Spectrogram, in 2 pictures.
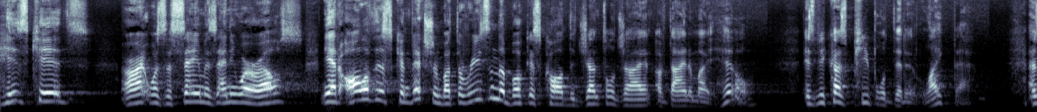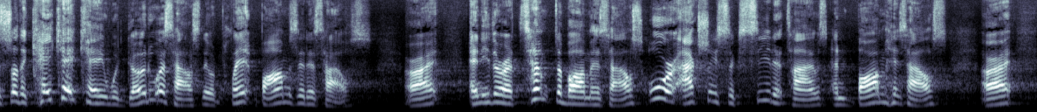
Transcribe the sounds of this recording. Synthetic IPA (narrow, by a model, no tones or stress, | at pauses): ɪz̥kʰɪdz̥ | ɹaɪʔ̚wʌzðɨsẽɪ̃mɨzɛniwɛɹɛlˠsn̩iɨɾɔlˠʌvðɪskɨ̃ɱvɪkʃə̃n̩bʌt̪̚ðəɹizə̃n̩ðəbʊkɨz̥kʰɔlˠd̪̚ðɨd͡ʒɛ̃ntˡl̩ˠd͡ʒaɪɨ̃ntʌ̰vdãɪ̃ñəmaɪt̚hɪlˠ | ɨzbɨkʰʌz̥pʰipl̩ˠdɪdⁿn̩ʔla̰ɪk̚ðæ̰t̚ | ɨ̃nsoʊðɨkʰeɪkʰeɪkʰeɪwəd̚ɡoʊɾəɨz̥haʊsðeɪwəd̚pʰl̥æ̃nb̥ɑ̃mzɨ̃n̚hɨz̥ha̰ʊs | ɔɹaɪt̚ | ɨ̃niðə˞ɨtʰɛ̃mp̚tʰəbɑ̃mɪz̥haʊsə˞æ̰k̚t͡ʃʉl̩ˠisɨksiɾɨtʰãɪ̃mzɨ̃nbɑ̃mɪz̥haʊs | ʔɔɹaɪt̚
